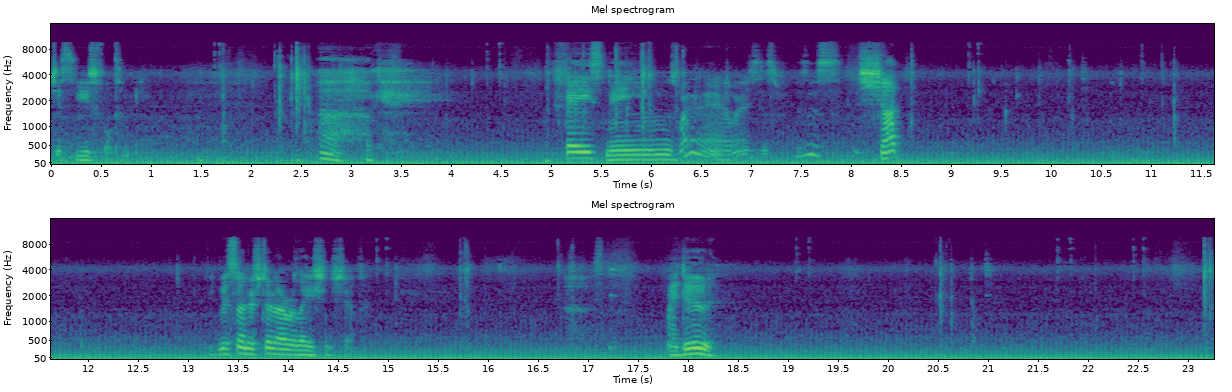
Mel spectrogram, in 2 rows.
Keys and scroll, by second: 2.5 ctrl+alt+l, 11.1 Tab.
